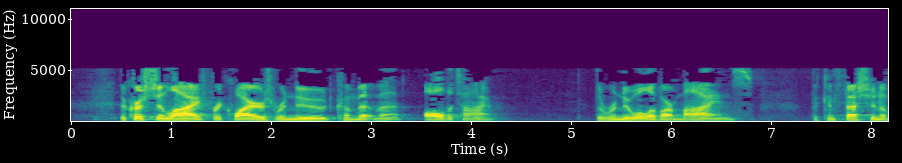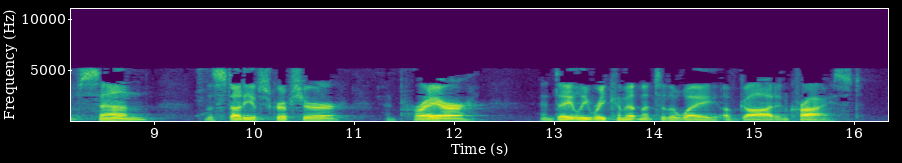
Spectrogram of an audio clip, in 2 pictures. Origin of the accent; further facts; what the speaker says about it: the South, United States; Growing up in the South, I lived in a city that was very church-friendly. Stores were closed on Sundays, I remember, when I was especially young.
